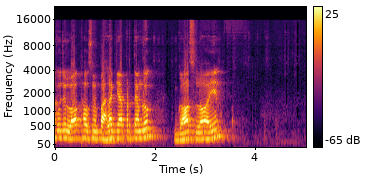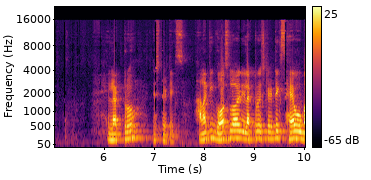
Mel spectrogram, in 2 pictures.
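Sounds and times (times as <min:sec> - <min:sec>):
marker pen scratching on whiteboard: 0:00.4 - 0:07.8.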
